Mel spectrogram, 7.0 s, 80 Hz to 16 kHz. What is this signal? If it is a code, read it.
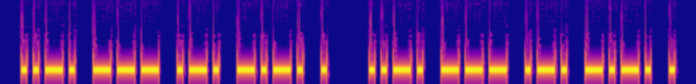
Morse code, heard as a keyed tone, about 20 wpm, 700 Hz. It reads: FORCE FORCE
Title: Top 500 Words Repeated 20wpm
